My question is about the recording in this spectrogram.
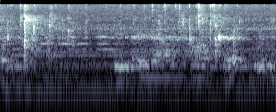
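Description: Soup being ladled from a metal pot into a bowl: faint liquid drips and a few light clicks of the plastic ladle, with a faint wavering tune beneath.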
